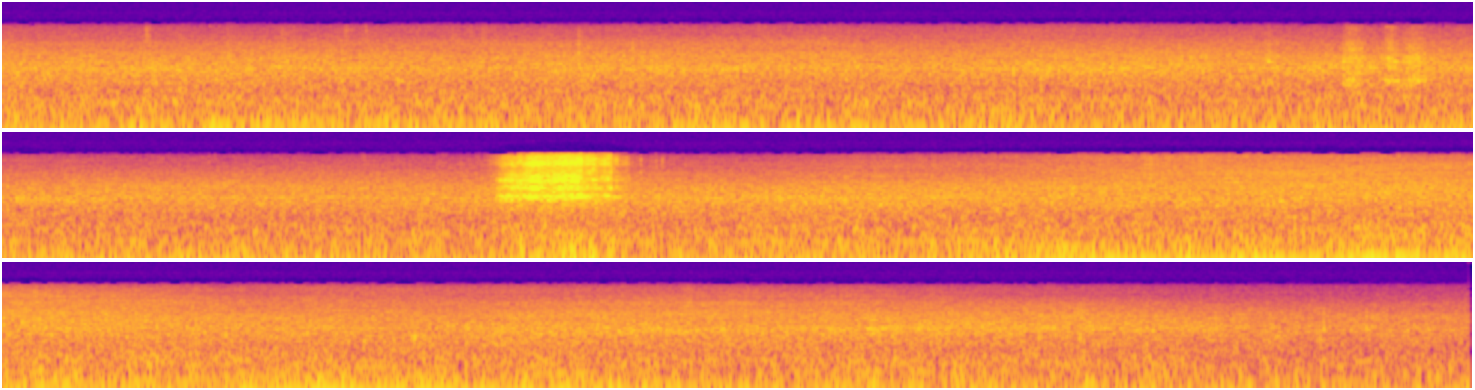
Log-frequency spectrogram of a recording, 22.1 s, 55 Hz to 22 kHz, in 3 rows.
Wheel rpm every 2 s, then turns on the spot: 0, 0, 0, 0, 20, 10, 0, 0, 0, 0, 0.
none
